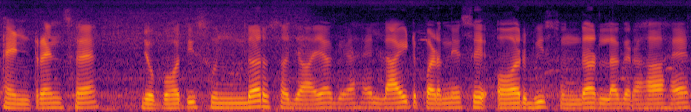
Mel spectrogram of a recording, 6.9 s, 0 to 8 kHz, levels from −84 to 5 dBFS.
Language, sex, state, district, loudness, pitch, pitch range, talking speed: Hindi, male, Madhya Pradesh, Katni, -17 LUFS, 125 Hz, 120-130 Hz, 155 wpm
